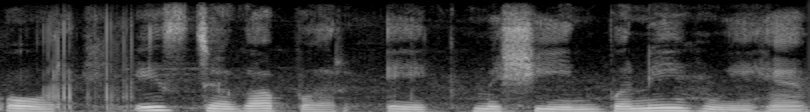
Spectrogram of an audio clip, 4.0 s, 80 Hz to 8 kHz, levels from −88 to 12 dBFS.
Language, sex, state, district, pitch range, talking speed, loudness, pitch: Hindi, female, Punjab, Fazilka, 150-180 Hz, 135 wpm, -17 LUFS, 165 Hz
